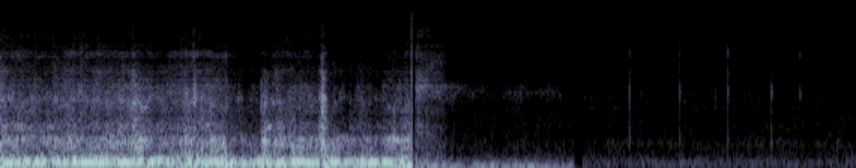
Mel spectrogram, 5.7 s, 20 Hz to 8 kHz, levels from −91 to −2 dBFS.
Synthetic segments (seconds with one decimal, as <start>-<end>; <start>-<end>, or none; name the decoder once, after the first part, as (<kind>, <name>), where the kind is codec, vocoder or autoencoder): 0.0-5.7 (codec, HILCodec)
